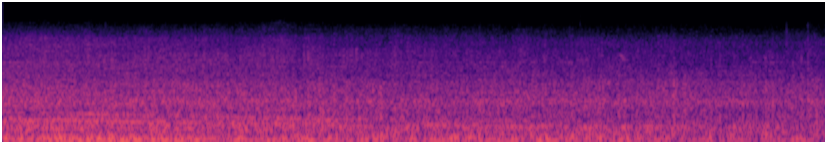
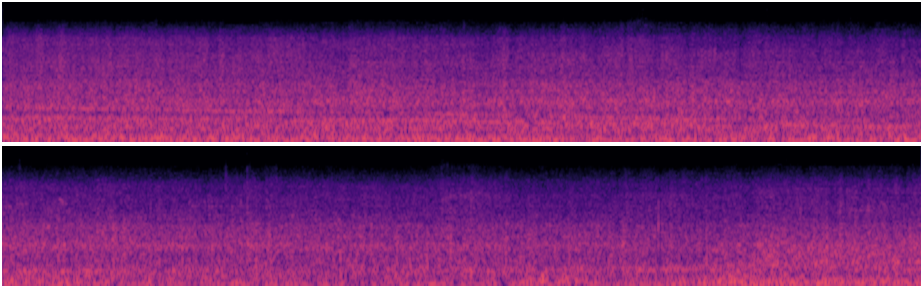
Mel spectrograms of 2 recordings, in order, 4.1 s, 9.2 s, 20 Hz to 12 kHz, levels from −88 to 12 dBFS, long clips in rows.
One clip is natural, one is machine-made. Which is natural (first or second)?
first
